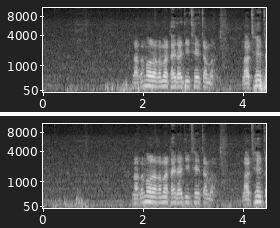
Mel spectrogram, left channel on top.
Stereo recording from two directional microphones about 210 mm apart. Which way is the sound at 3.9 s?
15° left (ahead or behind).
